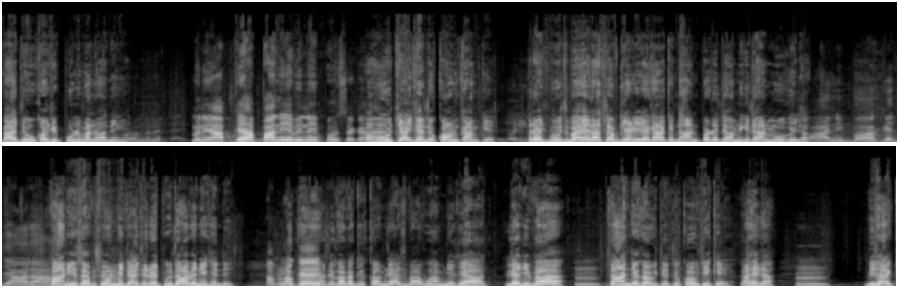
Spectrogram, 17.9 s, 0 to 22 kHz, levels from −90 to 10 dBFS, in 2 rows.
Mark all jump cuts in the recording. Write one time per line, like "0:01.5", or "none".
none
